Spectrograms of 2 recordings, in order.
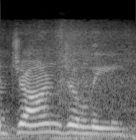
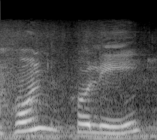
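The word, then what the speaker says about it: ajonjolí: the way that sounds because a j is an h sound and um if you would pronounce it in english it's of course incorrect but it would sound like a janjali but um it's a hon holi and um makes me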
